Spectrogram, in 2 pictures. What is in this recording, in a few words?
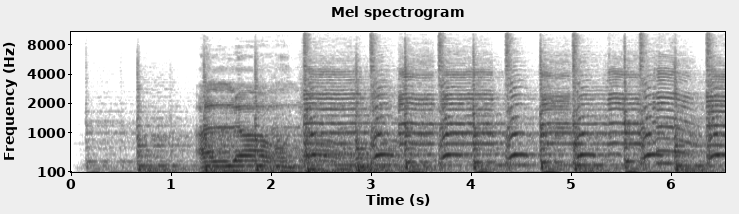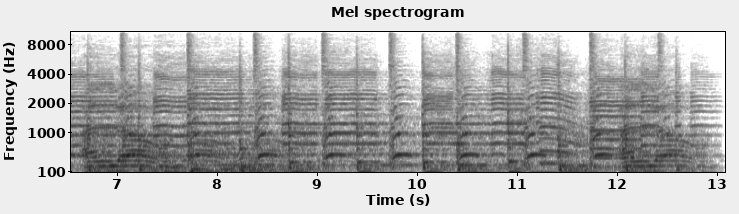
slowed reverb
